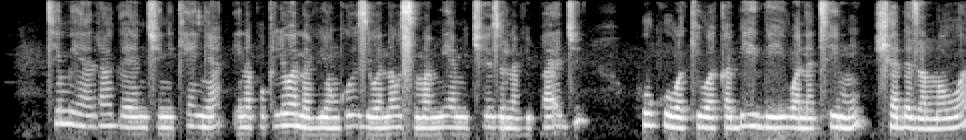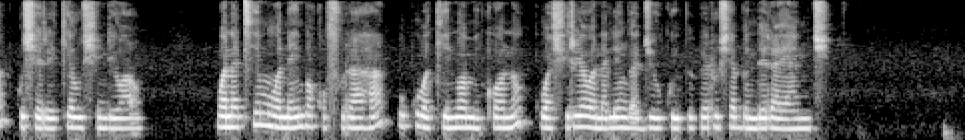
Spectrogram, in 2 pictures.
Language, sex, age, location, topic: Swahili, female, 18-24, Kisumu, government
